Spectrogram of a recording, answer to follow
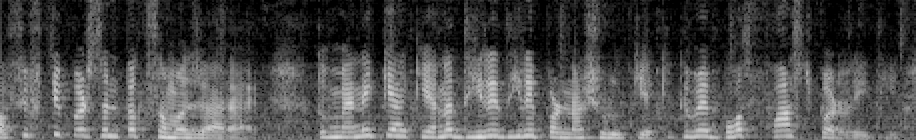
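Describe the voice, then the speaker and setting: A woman's voice: sits high, bright, forceful tone, a little hiss or hum. A young woman chatting casually in a study vlog, explaining her approach with lots of fillers and restarts. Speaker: vlogger.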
